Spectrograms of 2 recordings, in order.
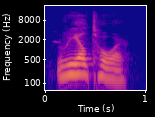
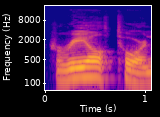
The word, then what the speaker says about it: REALTOR: Realtor. – Realtor, not Realtor. You don't say Doctor.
